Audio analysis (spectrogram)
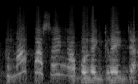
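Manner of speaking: mock-indignant, high-pitched protest; imitating your own objection in a squabble; retold arguing. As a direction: retell an argument, pitched well up. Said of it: "Saya sampai sempet ribut sama dia".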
